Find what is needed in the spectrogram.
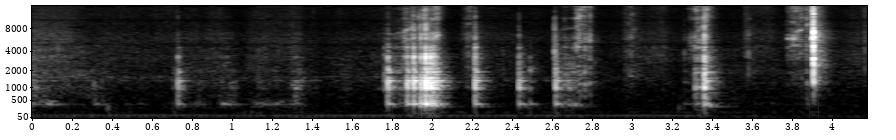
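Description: Sharp fabric scissors cutting through a T-shirt, a few separate crisp snips with cloth shifting in between, and one louder short burst about halfway through.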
